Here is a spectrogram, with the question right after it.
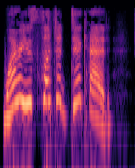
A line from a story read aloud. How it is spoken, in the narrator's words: she yelled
